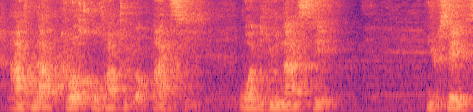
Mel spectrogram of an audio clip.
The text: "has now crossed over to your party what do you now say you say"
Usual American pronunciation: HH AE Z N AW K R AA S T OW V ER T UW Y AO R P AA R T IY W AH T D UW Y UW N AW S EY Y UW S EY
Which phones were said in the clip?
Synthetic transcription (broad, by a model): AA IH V N AW K R AA S T OW V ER T UW Y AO P AA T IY W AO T D UW Y UW N AW S EY Y UW S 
